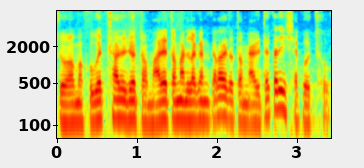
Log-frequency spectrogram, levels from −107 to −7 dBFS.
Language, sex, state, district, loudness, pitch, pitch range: Gujarati, male, Gujarat, Gandhinagar, -18 LUFS, 125 Hz, 115-130 Hz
